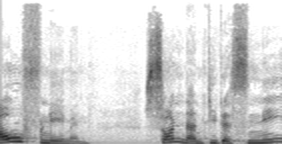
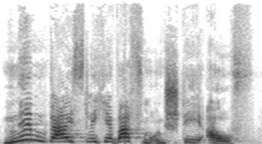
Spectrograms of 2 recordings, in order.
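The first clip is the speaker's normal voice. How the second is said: higher, louder commanding call; God's calling voice; 5 semitones higher, 7 dB louder than usual. Retold or imitated. Voicing God calling his son to rise up: loud, higher commanding call. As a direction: ring out like a summons from heaven. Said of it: "dass Gottes Ruf".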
